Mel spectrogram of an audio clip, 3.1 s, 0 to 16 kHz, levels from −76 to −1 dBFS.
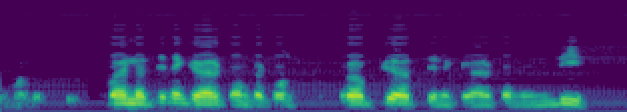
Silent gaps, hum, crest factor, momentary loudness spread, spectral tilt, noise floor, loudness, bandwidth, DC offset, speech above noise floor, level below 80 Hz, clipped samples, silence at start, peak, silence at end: none; none; 16 dB; 10 LU; -8.5 dB/octave; -38 dBFS; -20 LUFS; 9.8 kHz; under 0.1%; 18 dB; -74 dBFS; under 0.1%; 0.05 s; -4 dBFS; 0.25 s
